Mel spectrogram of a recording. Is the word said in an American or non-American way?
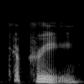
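American. It is said in an American way.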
